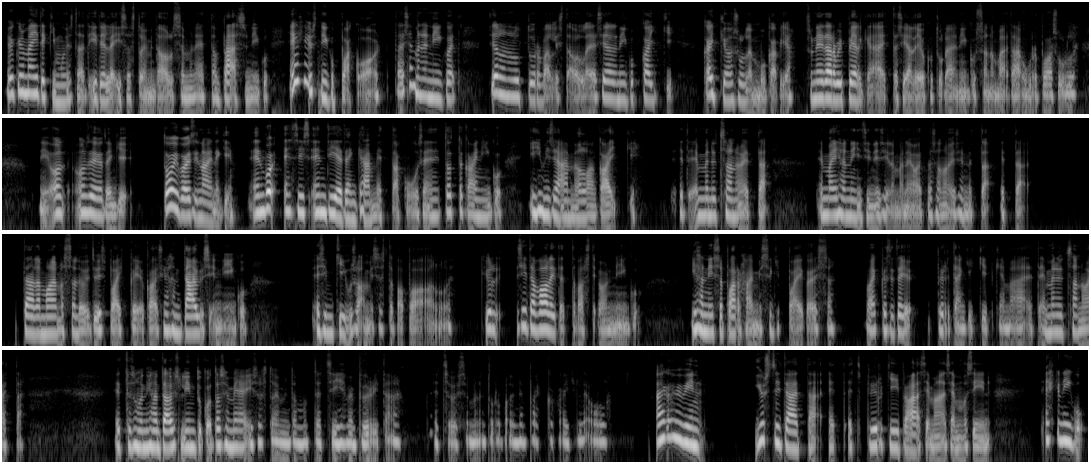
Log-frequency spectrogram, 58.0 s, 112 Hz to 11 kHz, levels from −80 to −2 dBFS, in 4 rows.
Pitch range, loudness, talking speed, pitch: 200-245 Hz, -31 LUFS, 165 wpm, 215 Hz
